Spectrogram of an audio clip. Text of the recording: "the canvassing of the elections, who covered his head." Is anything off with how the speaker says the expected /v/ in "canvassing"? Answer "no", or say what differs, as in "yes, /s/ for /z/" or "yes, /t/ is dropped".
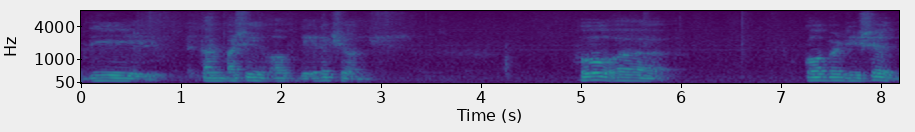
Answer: yes, /p/ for /v/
